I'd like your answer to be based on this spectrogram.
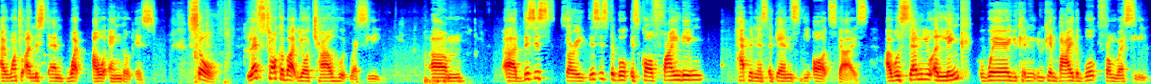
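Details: Adult speaker; Normal speech.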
